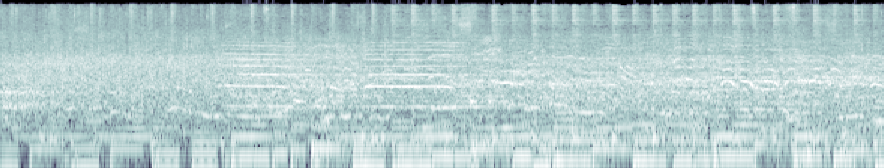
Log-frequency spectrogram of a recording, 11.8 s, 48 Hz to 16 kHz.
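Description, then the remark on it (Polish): A large crowd in a sports hall in Praszka applauds and cheers loudly and steadily for about twelve seconds at the opening of the 11th tournament, with shouts and whistles rising out of a dense, echoing wash of clapping. “Jeszcze raz proszę o brawa dla naszej chwały sportowej.”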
